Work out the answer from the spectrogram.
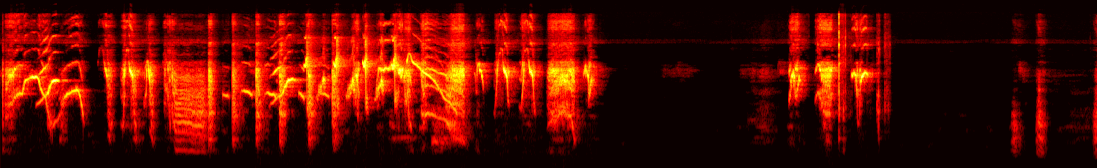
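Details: A Javan myna sings lively: about six seconds of fast mixed whistles, squeaks and harsh grating notes, then silence broken by a short burst of chirps near the end.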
